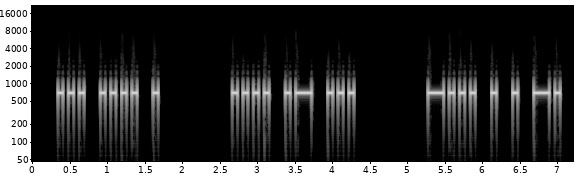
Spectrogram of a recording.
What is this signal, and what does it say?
Morse code, heard as a keyed tone, about 17 wpm, 700 Hz. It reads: SHE HAS BEEN
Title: 2x Word-Spacing - Sentences from Top 200 Words - 17wpm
